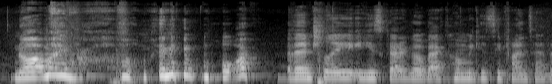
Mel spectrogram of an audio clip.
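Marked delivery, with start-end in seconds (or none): 0.1-1.9 breezy brush-off through a laugh; laughing shrug. Retold or imitated. Scientist shrugs off the missing monster, laughing. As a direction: shrug it off with a giggle. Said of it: "He's just like".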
